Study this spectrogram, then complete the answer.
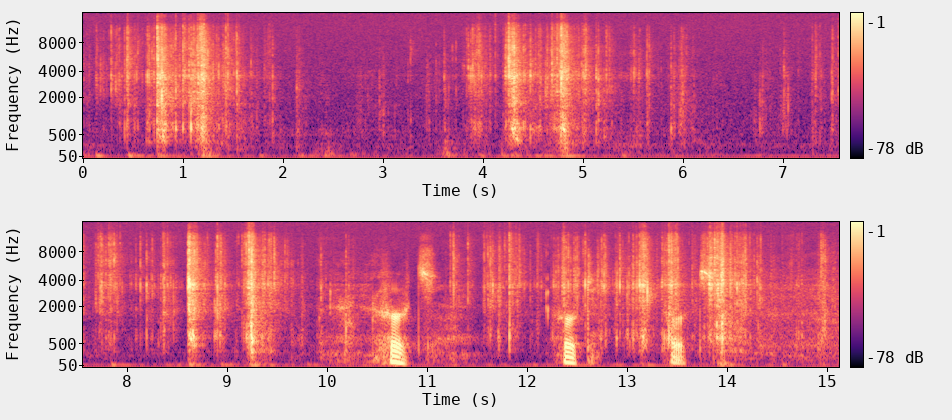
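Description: Foil card wrappers crinkle and tear as hands open packs.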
